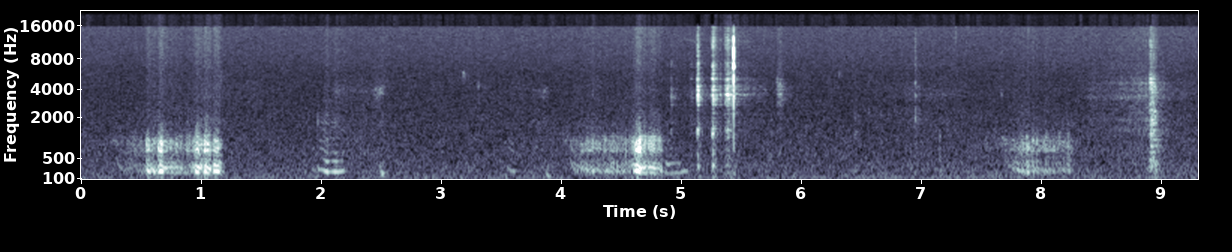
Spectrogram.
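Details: Light snoring: soft, fluttering breath noises repeating every few seconds, about 15 a minute, in a quiet room.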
